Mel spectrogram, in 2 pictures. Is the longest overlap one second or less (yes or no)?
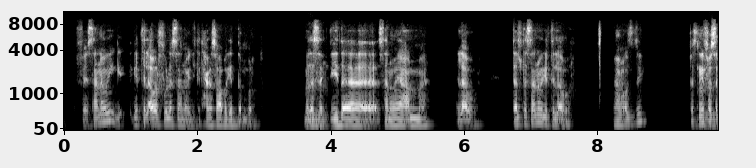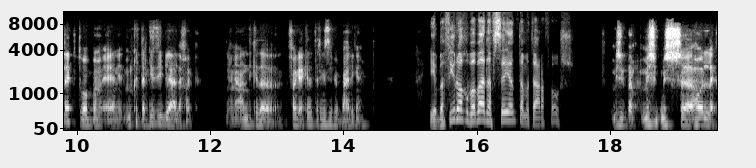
yes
